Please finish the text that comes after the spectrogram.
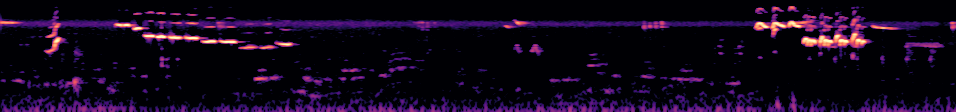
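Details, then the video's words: Brown-chested jungle flycatcher kept as a pet and said to sing steadily, giving a sharp rising note, a series of falling whistled slurs, a long quiet gap, then a loud rapid warbled trill. "Emang enak kalo punya burung srdc mapan, mau di apain aja tetap gacor,sikatan rimba dada coklat bali"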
